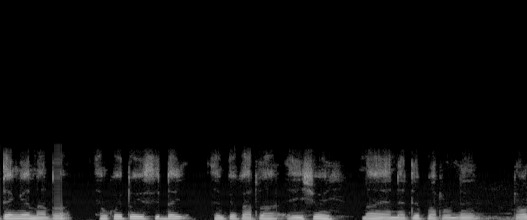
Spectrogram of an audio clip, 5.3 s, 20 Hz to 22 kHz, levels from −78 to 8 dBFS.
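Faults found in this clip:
DECT cordless phone buzz, whole clip: thin steady 100 Hz buzz with a stack of harmonics, faint, about 40 dB under the speech. Probable source is a DECT handset or base nearby; its 10 ms radio bursts get rectified in the audio front end.

Concealed Bluetooth headset packet loss, 0.54–0.62 s: buzzy held tone at full level, slight warble as real audio resumes. About 60 ms lost over 75 ms, longest gap 45 ms, fits a run of dropped headset frames.

Same again at 2.75 s: two lost frames, 15 ms in all. Receiver is looping the best-matching bit of the last ~20 ms; mSBC wideband path itself shows only light grain.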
